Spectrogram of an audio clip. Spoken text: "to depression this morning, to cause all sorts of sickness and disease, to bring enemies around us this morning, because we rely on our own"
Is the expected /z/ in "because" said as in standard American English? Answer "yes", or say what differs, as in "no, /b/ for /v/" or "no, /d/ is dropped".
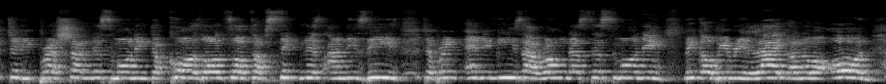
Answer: no, /z/ is dropped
